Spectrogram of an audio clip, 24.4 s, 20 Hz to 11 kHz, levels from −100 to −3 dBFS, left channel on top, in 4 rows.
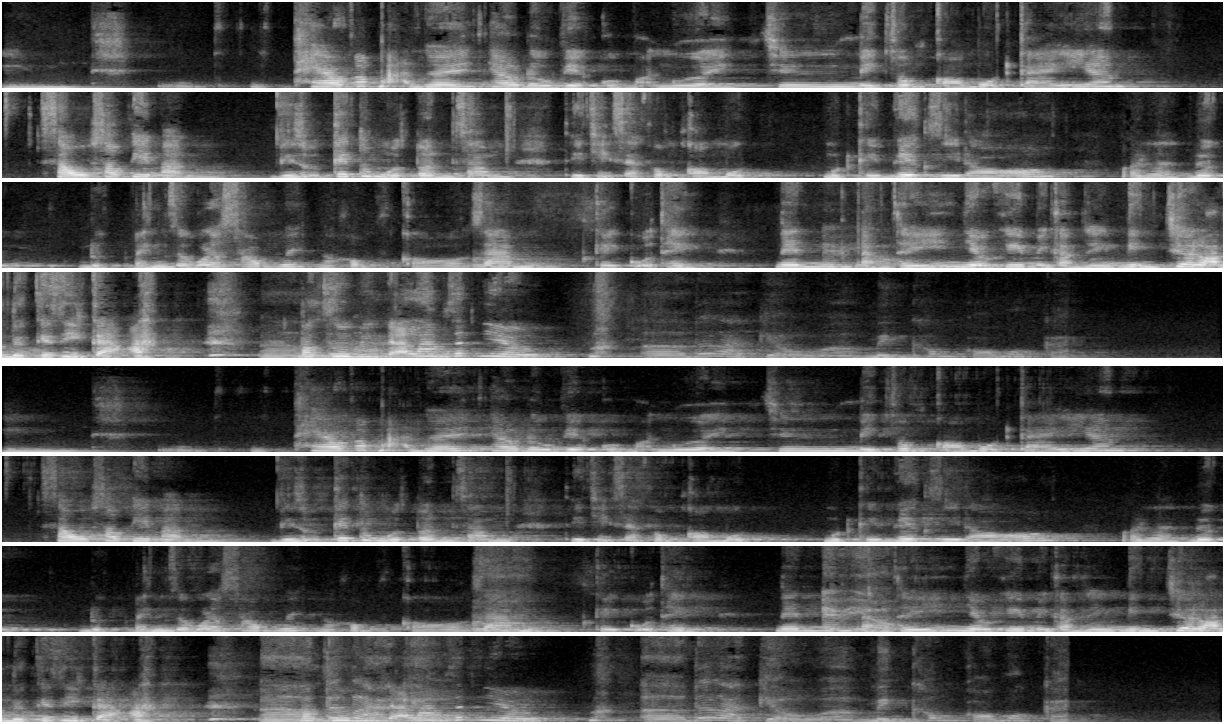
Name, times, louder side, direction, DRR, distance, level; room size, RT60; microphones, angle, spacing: voice 1, 0.0-5.7 6.3-9.8 10.2-11.4 11.7-12.2 12.6-14.9 15.2-15.7 16.1-19.5 19.8-21.4, left 2 dB, 75° left, 1.4 m, -23 dB
voice 2, 14.6-15.0 16.3-16.7 19.6-20.7 21.5-23.7, right 2 dB, 55° right, 1.9 m, -34 dB
28.0 x 25.5 x 5.7 m
head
